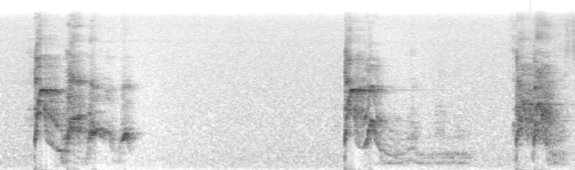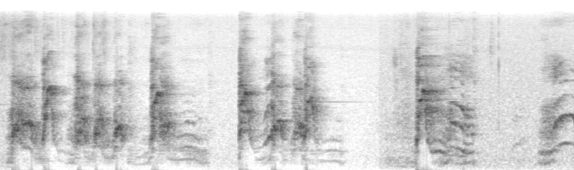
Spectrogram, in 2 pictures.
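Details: Miniature Schnauzer giving repeated clusters of barks and yips separated by short pauses, some notes rising and falling in pitch, with faint background hiss between bursts.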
